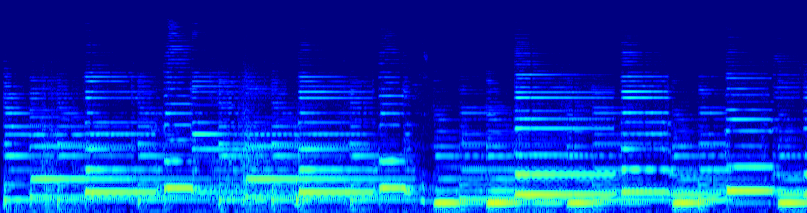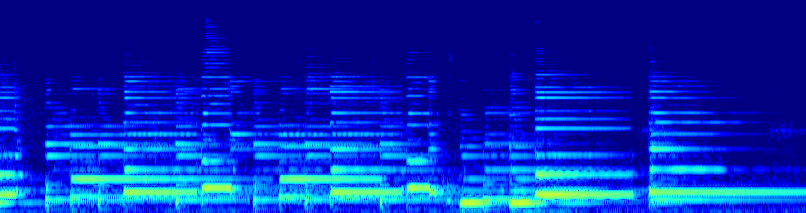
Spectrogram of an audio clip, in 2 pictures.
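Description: Steel-string acoustic guitar playing a picked single-note lead riff, plucked note by note across the top three strings with quick pull-offs. The phrase repeats about every four seconds, and the last note rings out and fades near the end.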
